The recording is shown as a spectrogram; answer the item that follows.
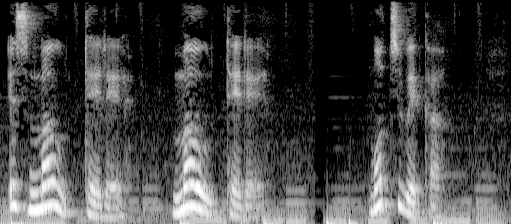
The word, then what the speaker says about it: Motueka: Motueka. Move away from Motchewayka and say Motueka.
